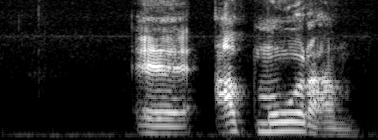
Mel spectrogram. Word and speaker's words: Atmoran: Atmoran, but Atmoran is also good.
